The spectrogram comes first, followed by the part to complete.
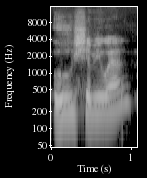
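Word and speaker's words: וּשְׁמוּאֵל: You say u Shemuel. Anyone else? Someone says Ushmuel.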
